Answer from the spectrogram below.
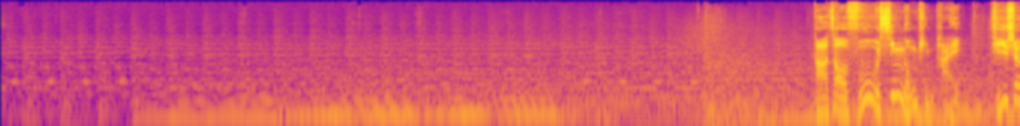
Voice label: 党建品牌示范点专题片配音片段

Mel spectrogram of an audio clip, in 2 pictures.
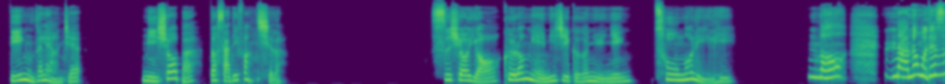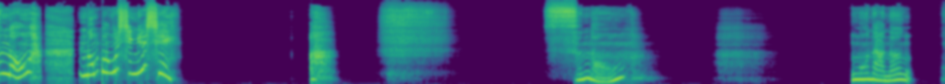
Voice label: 沪有声书旁白角色

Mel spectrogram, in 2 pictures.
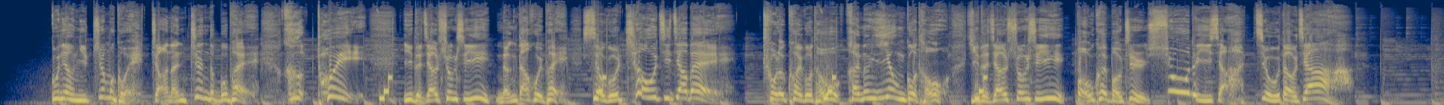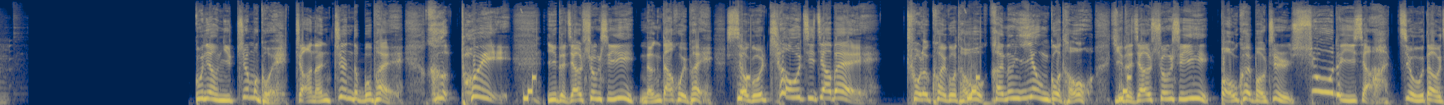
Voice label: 病毒广告轻松幽默; 伊的家

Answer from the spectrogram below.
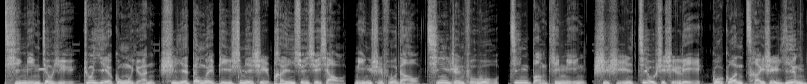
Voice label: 广告

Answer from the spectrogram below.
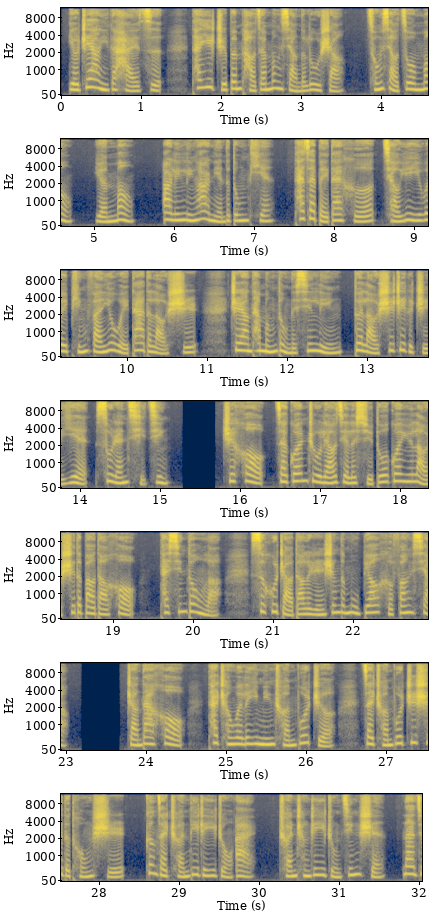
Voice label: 旁白

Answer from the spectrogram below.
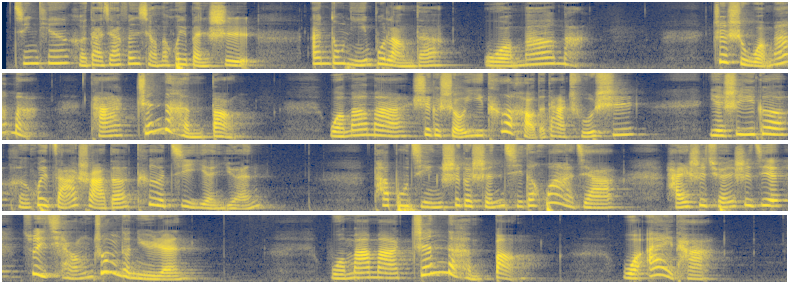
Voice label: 有声读物配音

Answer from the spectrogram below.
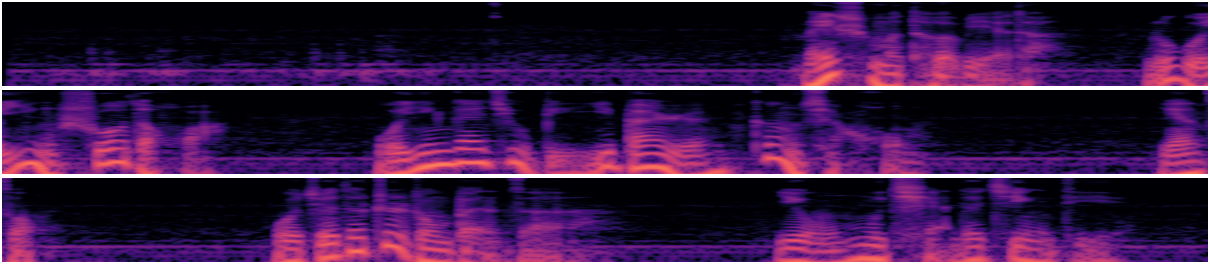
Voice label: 模仿

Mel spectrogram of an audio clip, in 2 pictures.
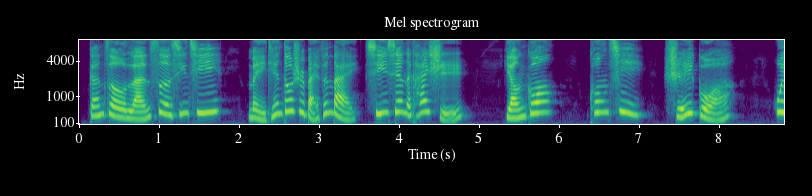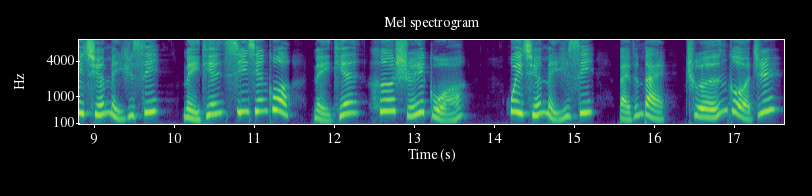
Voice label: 时尚 广告 配音

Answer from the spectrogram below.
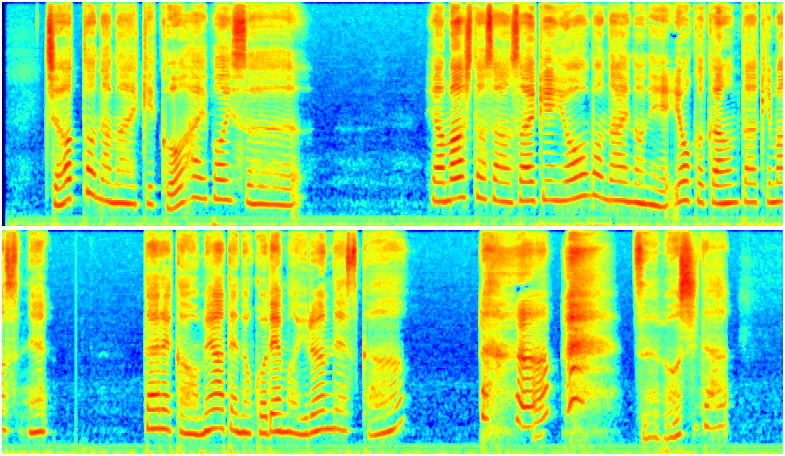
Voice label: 高傲的后辈

